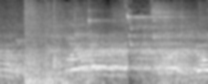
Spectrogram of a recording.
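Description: Volleyball being struck twice during a rally, about a second apart, with players shouting in between, echoing in a gym hall.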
